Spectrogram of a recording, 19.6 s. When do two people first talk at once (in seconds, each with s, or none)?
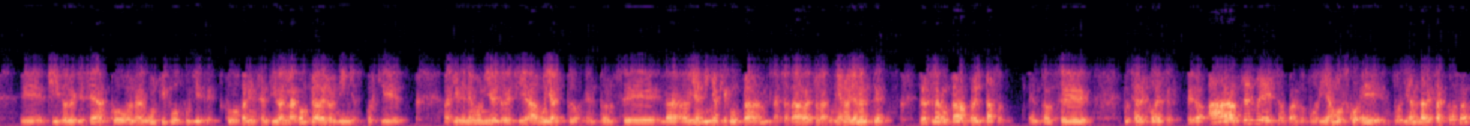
none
